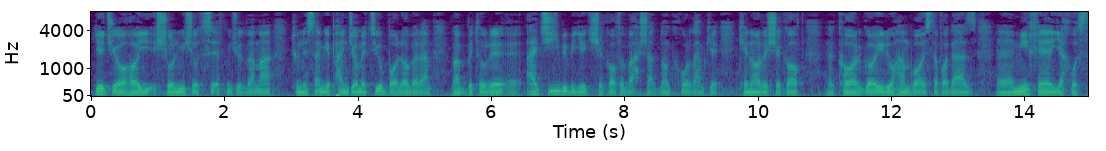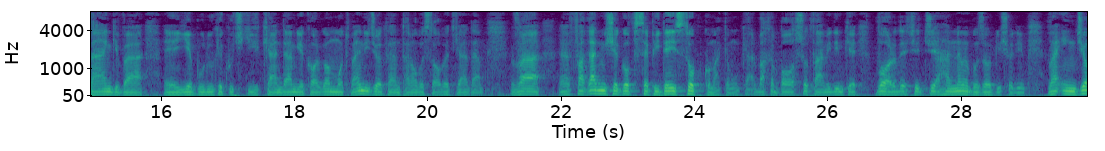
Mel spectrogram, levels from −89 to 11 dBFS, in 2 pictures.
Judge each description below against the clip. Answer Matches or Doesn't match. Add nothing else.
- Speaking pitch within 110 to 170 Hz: Doesn't match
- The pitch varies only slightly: Matches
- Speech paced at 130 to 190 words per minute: Matches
